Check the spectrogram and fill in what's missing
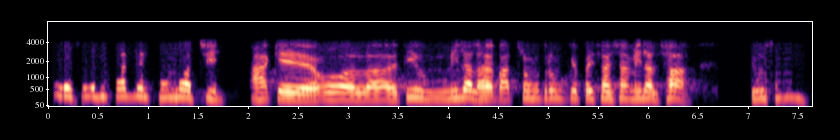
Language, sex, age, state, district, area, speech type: Maithili, male, 18-30, Bihar, Sitamarhi, rural, conversation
